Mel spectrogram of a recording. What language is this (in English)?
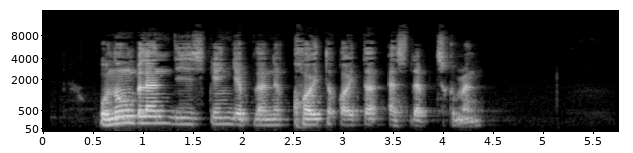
Uyghur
